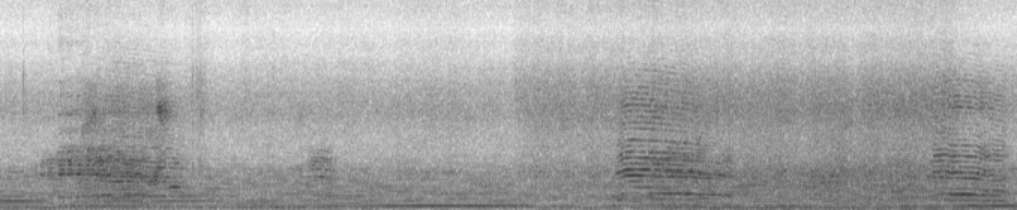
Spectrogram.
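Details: Sheep at evening feeding time, giving several wavering, harmonic bleats, the longest near the start and middle, over a steady low hum with engine-like noise and some human voices in the background.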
